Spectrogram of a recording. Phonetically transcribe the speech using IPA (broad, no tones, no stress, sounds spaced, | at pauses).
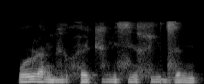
o ɭ a ŋ vʲ o h ɛ t͡ʃ ʎ i sʲ ɛ x i d͡z ɛ ŋ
